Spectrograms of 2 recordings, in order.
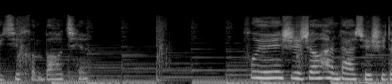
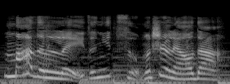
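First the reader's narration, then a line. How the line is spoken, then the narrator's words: Shouting. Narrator (Chinese): 张翰喊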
